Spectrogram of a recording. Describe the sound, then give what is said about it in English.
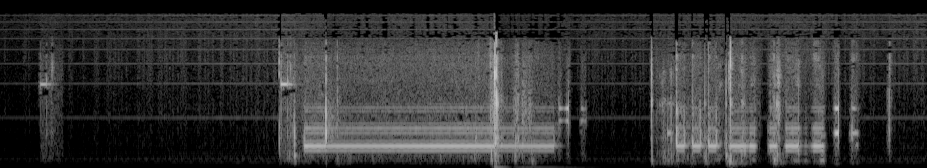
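A brief electronic blip, then a steady, buzzy telephone tone from a phone call lasting a few seconds, followed by a quick run of short dialing beeps. Clear, with no voices. “Why is that thing being triggered by me phoning on a separate phone? Maybe it's picking up the buzz tone.”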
